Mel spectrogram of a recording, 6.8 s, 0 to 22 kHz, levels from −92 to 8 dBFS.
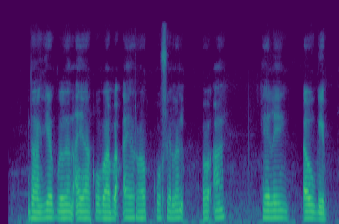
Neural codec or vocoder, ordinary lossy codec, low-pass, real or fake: codec, 44.1 kHz, 2.6 kbps, SNAC; none; 14.4 kHz; fake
